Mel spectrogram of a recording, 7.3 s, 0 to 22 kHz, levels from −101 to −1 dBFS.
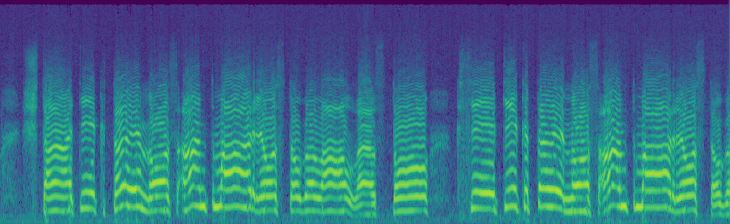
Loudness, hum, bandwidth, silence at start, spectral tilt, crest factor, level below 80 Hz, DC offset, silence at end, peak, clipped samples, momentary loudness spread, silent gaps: -19 LUFS; none; 12 kHz; 0.1 s; -5 dB/octave; 10 dB; -54 dBFS; under 0.1%; 0 s; -10 dBFS; under 0.1%; 5 LU; none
